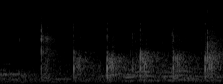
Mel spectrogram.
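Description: Scattered, faint hand claps from a few people in an audience, irregular single claps starting about half a second in.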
